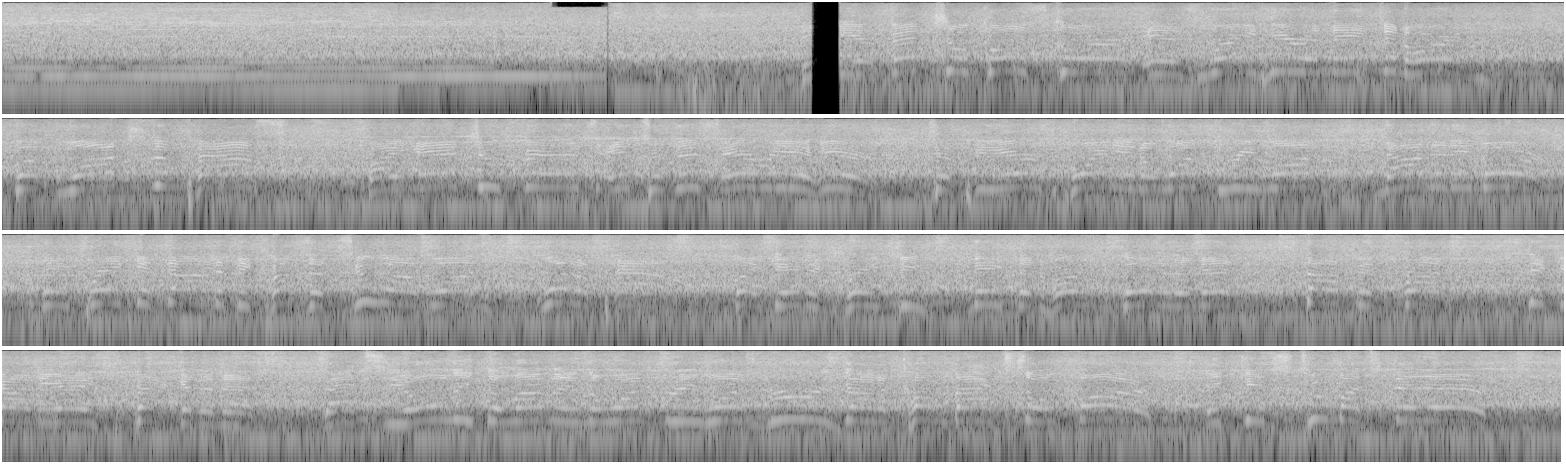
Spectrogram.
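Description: Hockey arena goal horn blaring in steady chord-like tones for about three seconds over a loudly cheering crowd. After a brief cutout near four seconds, the crowd keeps cheering loudly with music over the arena's sound system.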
